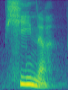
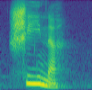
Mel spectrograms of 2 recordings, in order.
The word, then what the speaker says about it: China: Lo más común es decir China. Repite, por favor, China. Esta es una CH como en la palabra ich. Algunas personas, especialmente alrededor de Berlín, suelen decir China, con SCH, digamos. China. Muy bien, y algunos pocos los van a escuchar que digan Kina, con K, Kina.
